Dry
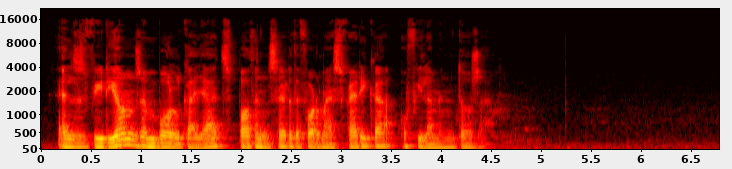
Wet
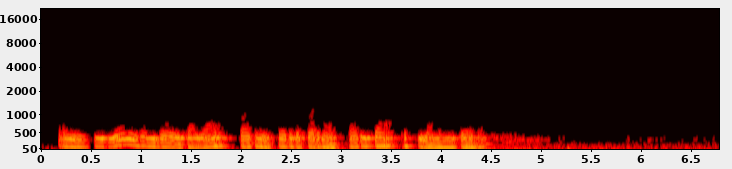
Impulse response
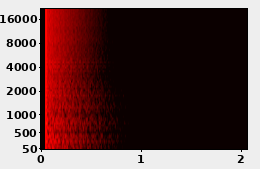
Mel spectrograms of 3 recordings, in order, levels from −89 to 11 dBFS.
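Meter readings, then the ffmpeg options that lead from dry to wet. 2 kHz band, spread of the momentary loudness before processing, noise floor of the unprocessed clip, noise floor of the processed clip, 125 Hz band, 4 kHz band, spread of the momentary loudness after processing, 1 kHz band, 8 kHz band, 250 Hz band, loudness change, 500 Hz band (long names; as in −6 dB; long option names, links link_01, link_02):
below −40 dB, 11 LU, −63 dBFS, −62 dBFS, −5.0 dB, below −40 dB, 5 LU, below −25 dB, below −35 dB, −3.0 dB, −5.5 dB, −8.0 dB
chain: -af "lowpass=frequency=330:width_type=q:width=4,areverse,acompressor=threshold=-30dB:ratio=10,areverse,lowshelf=frequency=100:gain=10.5,afftfilt=real='re*gte(hypot(re,im),0.01)':imag='im*gte(hypot(re,im),0.01)':win_size=1024:overlap=0.75"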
